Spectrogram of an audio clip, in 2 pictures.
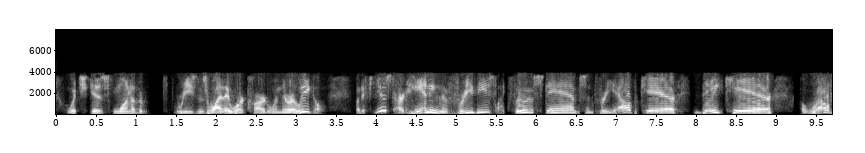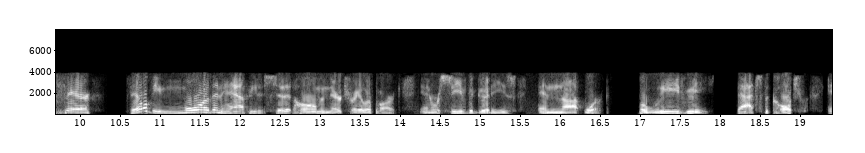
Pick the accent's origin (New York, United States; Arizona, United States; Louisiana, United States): Arizona, United States; I know for a fact, because I grew up in Arizona. My family is of Mexican heritage. My family was from South Texas and then ultimately from Mexico City.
